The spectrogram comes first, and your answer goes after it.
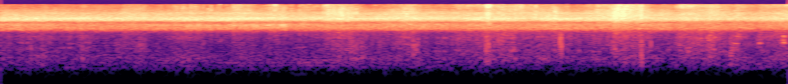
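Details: Cicadas calling at night in an olive grove during a dog walk: a dense, unbroken high hissing buzz from many insects holds steady throughout, with faint scattered clicks and footstep-like taps underneath.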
